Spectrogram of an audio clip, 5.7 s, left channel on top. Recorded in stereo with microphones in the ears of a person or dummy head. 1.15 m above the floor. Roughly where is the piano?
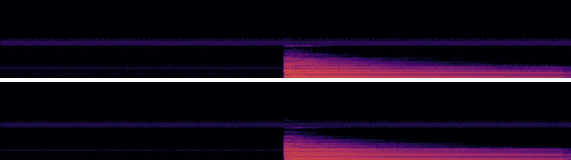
Centre.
